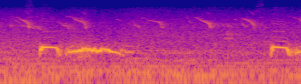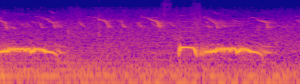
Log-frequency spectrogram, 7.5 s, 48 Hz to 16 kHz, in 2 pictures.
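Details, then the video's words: Three rhythmic coos from an Indian ring-necked dove in the morning, each a sharp opening note followed by a wavering, fading tone, roughly 2.7 seconds apart, with high chirps of other birds throughout. "Ringneckdoves calling sound !! Indian Birds Dove morning activity Doves cooing"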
